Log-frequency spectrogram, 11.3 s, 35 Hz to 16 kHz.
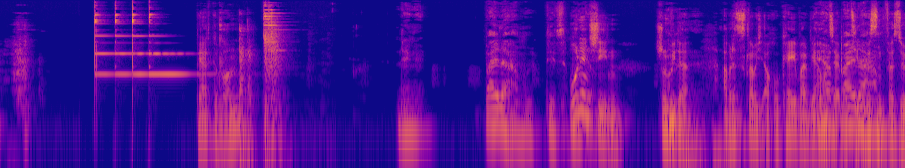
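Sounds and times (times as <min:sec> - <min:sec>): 
champagne glass being struck: 0:01.2 - 0:02.8
speech: 0:02.5 - 0:03.3, 0:05.0 - 0:11.3.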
